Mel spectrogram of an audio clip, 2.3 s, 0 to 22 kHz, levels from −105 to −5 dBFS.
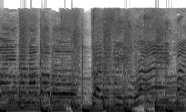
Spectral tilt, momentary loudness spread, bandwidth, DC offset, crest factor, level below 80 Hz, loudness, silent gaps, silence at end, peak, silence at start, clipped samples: -4.5 dB/octave; 1 LU; 16.5 kHz; under 0.1%; 10 dB; -16 dBFS; -10 LUFS; none; 0 s; 0 dBFS; 0 s; under 0.1%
